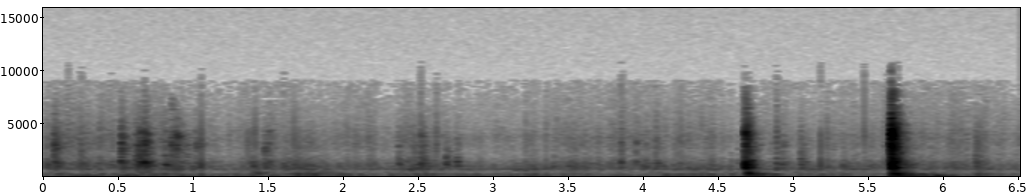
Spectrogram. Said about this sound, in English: Here now, just hold these packages while I open the door.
